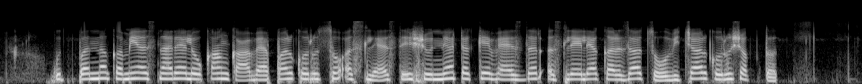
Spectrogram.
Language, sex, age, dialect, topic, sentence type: Marathi, female, 18-24, Southern Konkan, banking, statement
